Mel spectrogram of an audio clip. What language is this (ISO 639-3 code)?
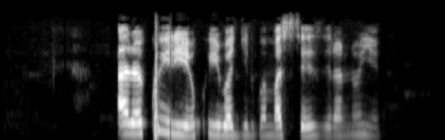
kin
